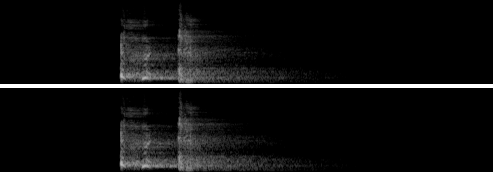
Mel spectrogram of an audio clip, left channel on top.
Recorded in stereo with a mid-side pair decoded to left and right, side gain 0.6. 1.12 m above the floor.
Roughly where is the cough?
Ahead.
